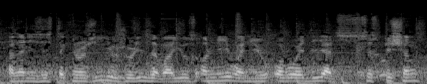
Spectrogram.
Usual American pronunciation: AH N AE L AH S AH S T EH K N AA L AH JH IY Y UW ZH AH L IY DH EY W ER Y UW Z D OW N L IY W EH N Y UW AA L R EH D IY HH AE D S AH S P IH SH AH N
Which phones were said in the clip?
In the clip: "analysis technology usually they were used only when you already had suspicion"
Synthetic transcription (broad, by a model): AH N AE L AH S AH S T EH K N AA L AH JH IY Y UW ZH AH L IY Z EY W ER Y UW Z OW N L IY W EH N Y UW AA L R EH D IY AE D S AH S P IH SH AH N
